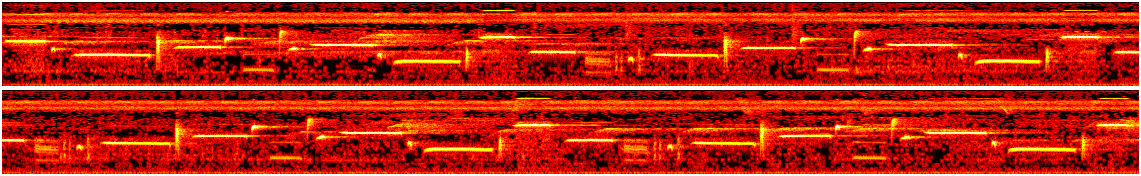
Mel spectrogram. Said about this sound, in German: Dies ist der flötenartige Gesang des mittelamerikanischen Orpheus-Zaunkönigs, dessen Tonfolge ein wenig an ein Telefonsignal erinnert, doch der Vogel variiert seine Melodie immer wieder ein klein wenig.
